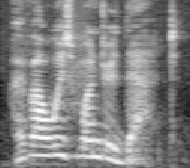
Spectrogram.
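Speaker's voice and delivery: plain reading voice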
